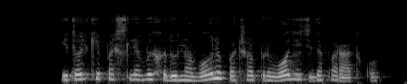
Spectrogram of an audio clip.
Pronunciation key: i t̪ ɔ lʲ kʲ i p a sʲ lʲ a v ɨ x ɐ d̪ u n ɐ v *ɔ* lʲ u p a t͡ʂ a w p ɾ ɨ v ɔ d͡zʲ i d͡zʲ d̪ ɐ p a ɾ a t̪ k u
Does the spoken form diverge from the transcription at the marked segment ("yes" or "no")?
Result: no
